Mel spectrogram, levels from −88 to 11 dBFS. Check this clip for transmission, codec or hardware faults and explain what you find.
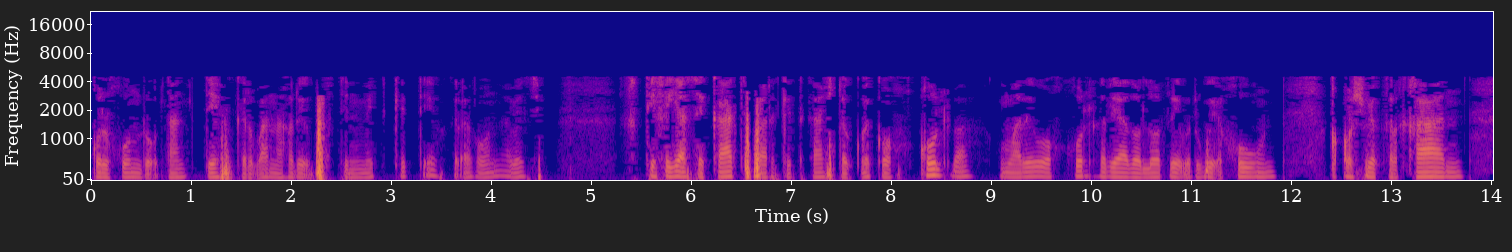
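One codec fault runs through the whole clip. Throughout, likely MP3 compression starved of bits removes everything above 4.5 kHz and flickers weak frequency lines on and off, leaving speech dull and watery.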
